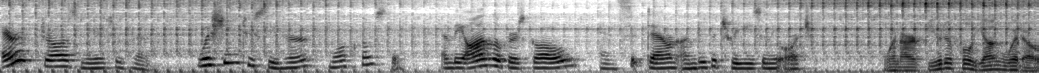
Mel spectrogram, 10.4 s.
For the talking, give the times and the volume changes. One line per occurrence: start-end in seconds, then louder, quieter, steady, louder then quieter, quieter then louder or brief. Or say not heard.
0.0-8.2 steady
8.8-10.3 brief.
